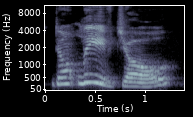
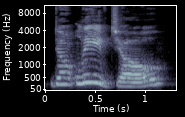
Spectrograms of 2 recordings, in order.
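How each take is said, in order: No difference in how they are said.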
